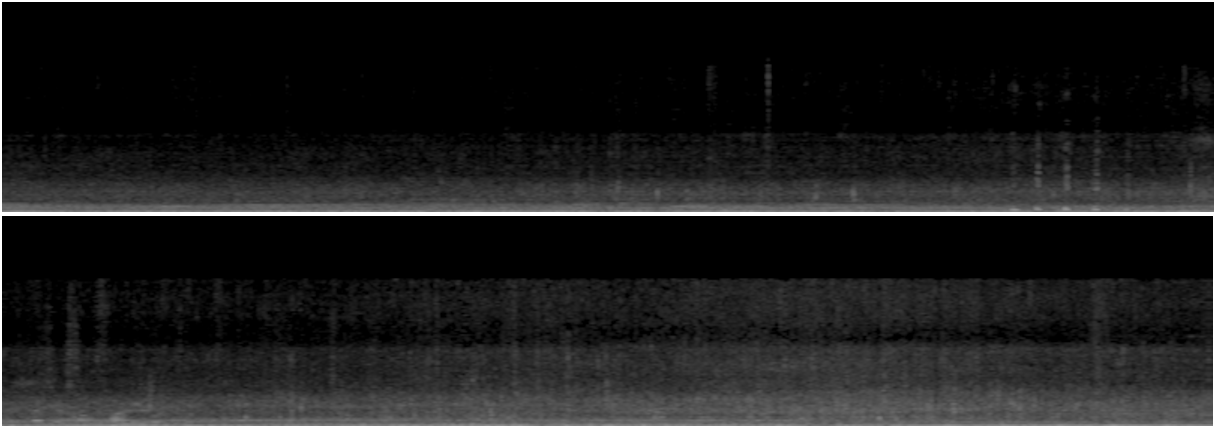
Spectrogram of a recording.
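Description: Steady low rumble of a car engine idling, heard from inside the car.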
